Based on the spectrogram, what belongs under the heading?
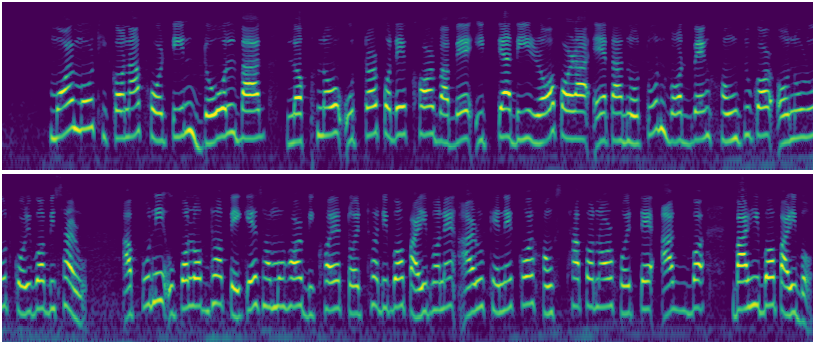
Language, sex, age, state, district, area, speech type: Assamese, female, 30-45, Assam, Golaghat, rural, read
